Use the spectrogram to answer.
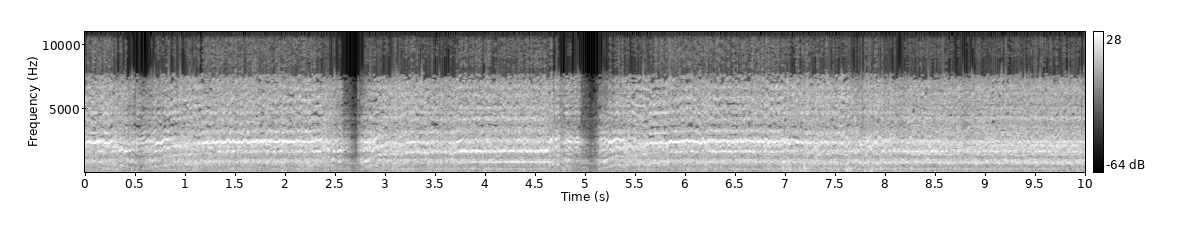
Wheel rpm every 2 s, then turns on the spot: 170, 160, 160, 210, 200.
none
